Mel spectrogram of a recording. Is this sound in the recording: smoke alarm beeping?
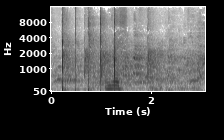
no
